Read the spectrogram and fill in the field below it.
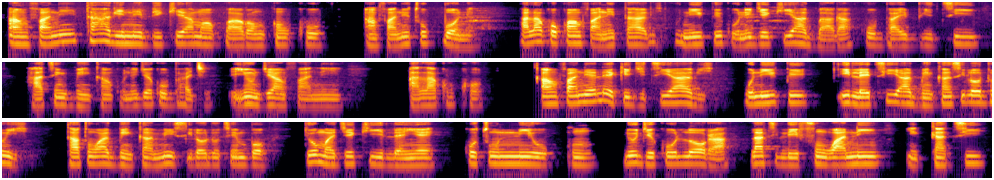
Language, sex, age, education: Yoruba, male, 30-45, tertiary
